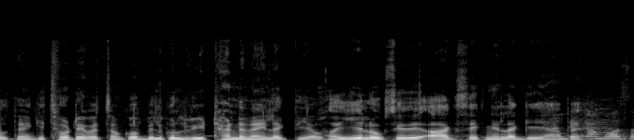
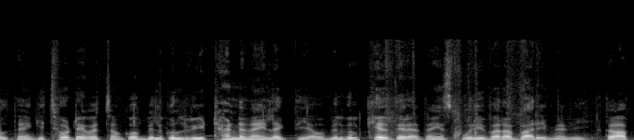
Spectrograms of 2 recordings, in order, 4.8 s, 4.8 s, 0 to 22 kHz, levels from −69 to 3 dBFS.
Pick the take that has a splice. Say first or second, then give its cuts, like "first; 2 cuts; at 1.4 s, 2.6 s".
first; 1 cut; at 2.5 s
